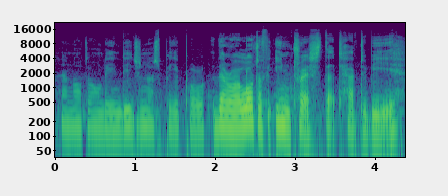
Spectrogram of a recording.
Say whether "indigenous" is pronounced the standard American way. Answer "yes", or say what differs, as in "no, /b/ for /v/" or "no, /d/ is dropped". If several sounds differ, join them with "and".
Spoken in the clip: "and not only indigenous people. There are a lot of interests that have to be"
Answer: yes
